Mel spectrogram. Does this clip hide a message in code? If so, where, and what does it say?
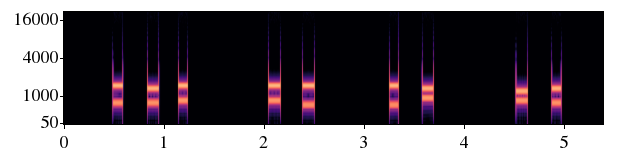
Yes: DTMF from 0.5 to 5.0 s, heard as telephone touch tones, dialled by hand, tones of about 100 ms. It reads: 659 93 30 75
